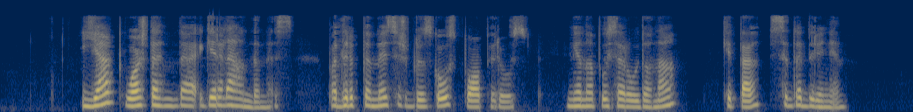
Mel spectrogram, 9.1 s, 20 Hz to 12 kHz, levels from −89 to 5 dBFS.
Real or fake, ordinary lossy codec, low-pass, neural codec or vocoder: fake; AAC, 32 kbps; 7.2 kHz; codec, 16 kHz, 0.8 kbps, ZipCodec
